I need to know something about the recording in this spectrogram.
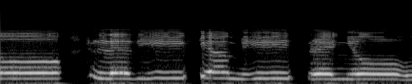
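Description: A woman singing a worship song alone and unaccompanied. She holds notes in short phrases, with brief breaks between them in which the sound drops away completely.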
